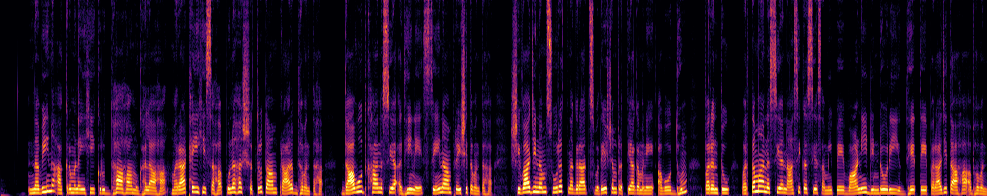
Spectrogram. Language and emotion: Sanskrit, neutral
